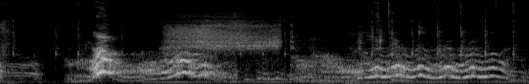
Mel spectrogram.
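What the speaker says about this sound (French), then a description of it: "Désolé, c'est le chien." Pet dog barking and whining indoors beside someone gaming, a sharp bark then drawn-out wavering whines and yelps, close and fairly loud, with someone speaking French over it.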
